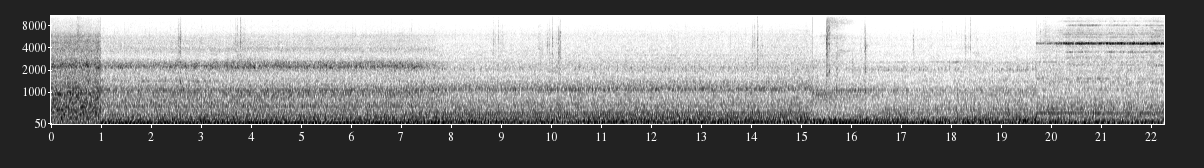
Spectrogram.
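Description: A diesel engine drones steadily from inside the cab.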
